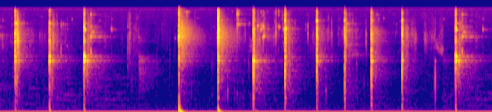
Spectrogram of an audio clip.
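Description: Antler billet striking the edge of a stone cleaver, knocking off a series of flakes: about a dozen sharp knocks, each with a brief ring, coming roughly two a second, with a short pause after the first second. The loudest blow falls a little after two seconds in.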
